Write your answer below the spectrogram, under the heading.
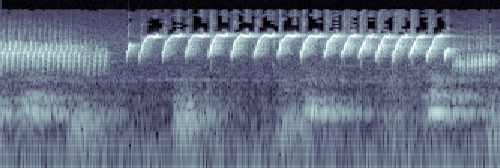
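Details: Belgian canary song: a buzzy roll, then a run of about fifteen rapid, repeated sweeping notes ending in a low buzz.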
